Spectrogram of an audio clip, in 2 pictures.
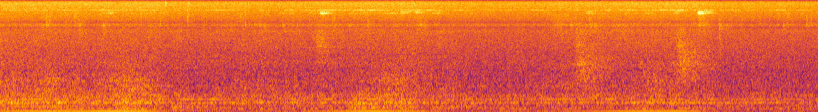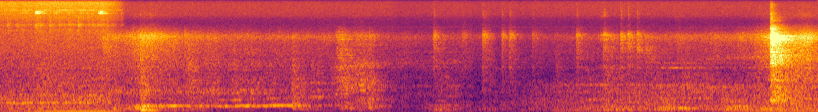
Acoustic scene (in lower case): elevator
